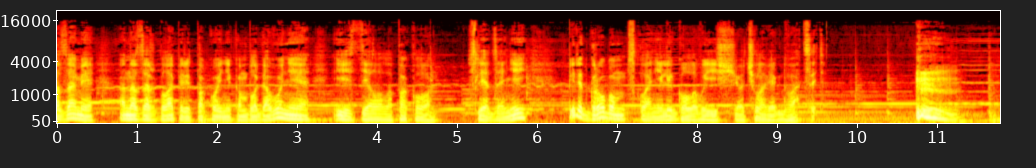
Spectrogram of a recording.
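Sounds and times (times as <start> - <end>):
speech: 0.0 - 9.7
man clearing his throat: 10.7 - 11.4.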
